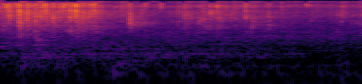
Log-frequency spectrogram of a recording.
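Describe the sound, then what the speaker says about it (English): Water running steadily from a kitchen sink tap, a continuous hissing rush at moderate level with no voices. "Turn on your water."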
